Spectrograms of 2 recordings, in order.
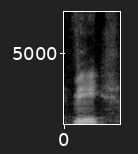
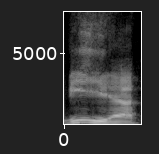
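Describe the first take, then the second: First: It is a single short syllable, like the letter. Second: It ends with a stressed glide, two syllables. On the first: "so I just say V" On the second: "a slightly more, like, accent on the Y, so it's more like Via"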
